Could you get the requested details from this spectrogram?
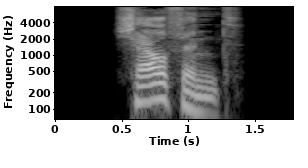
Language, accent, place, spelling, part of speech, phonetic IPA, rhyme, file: German, Germany, Berlin, schärfend, verb, [ˈʃɛʁfn̩t], -ɛʁfn̩t, De-schärfend.ogg
- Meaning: present participle of schärfen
